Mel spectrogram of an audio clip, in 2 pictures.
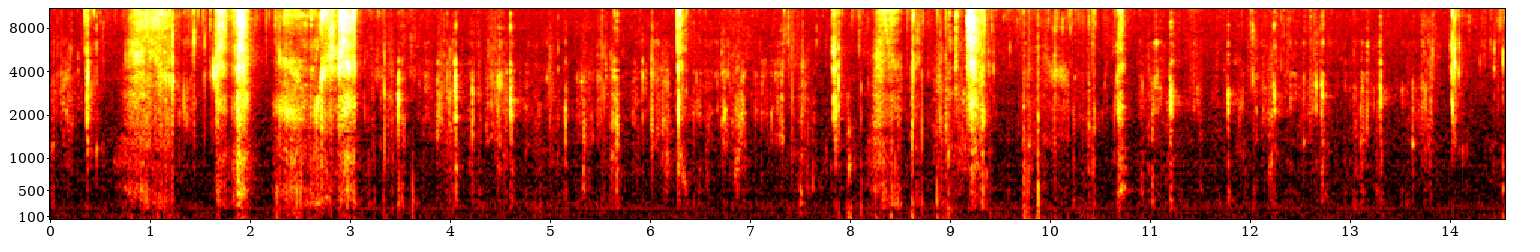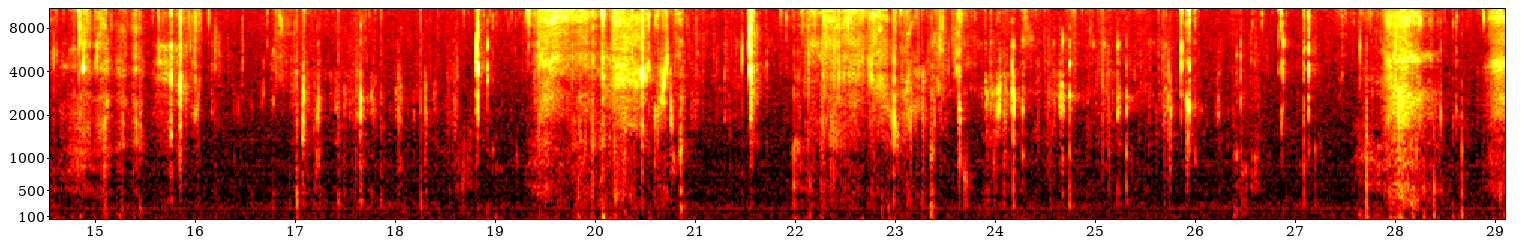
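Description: Close-up mouth sounds of a person biting and tearing meat off a large boiled beef short rib bone and chewing it. Clusters of louder bites come every few seconds, with quieter chewing between them.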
